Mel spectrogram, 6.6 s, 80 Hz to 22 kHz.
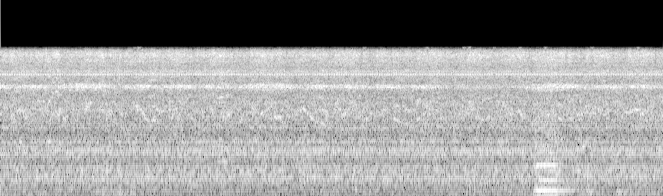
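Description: TRS-80 Model 16B's 8-inch floppy disk drive working while utility programs are copied to the hard disk, a steady whirring hiss with a faint high whine. A short low buzz comes about five seconds in.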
